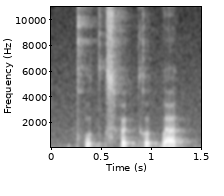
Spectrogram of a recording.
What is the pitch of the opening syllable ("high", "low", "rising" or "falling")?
rising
